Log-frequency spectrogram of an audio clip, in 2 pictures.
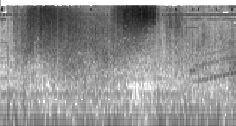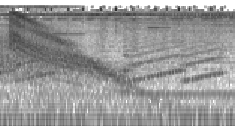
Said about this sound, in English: Methane-fueled explosion. Methane-fueled explosion. Report. Their bomb destroyed our EMP blaster.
